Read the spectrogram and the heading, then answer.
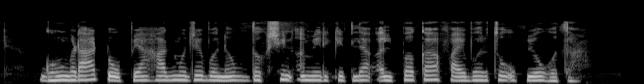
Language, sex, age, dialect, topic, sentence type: Marathi, female, 25-30, Southern Konkan, agriculture, statement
